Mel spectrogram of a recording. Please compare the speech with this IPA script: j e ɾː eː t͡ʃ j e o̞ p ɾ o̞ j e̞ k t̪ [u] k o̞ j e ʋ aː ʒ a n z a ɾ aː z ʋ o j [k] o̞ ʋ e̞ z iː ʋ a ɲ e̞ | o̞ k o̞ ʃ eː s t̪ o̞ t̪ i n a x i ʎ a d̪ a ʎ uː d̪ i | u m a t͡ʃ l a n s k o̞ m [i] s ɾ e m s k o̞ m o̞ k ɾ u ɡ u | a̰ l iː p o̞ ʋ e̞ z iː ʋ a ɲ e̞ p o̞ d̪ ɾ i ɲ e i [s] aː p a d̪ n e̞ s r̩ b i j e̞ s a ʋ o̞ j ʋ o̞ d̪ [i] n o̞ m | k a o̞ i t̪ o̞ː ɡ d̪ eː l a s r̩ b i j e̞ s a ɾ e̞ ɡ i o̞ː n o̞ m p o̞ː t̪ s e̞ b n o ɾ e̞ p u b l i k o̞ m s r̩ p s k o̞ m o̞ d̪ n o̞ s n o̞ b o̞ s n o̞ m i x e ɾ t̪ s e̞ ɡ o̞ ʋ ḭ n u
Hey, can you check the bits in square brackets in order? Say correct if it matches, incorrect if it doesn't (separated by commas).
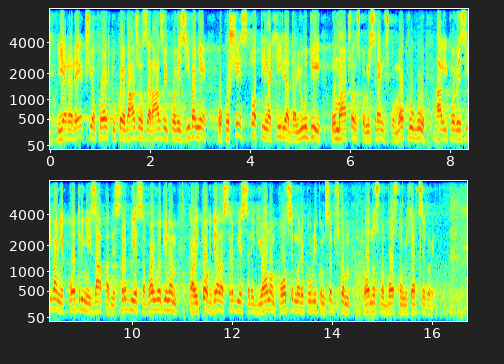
correct, incorrect, correct, incorrect, correct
